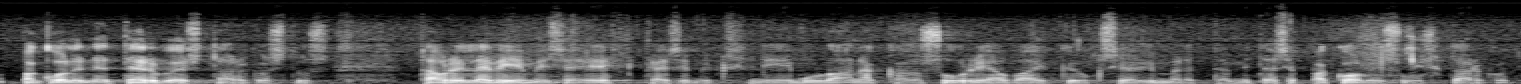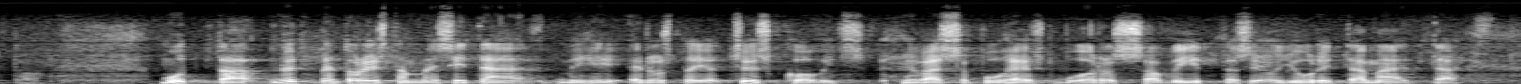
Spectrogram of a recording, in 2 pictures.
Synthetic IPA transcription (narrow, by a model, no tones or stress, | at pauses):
pɑkolːinent̪erʋeˑyst̪ɑrkɑst̪us | t̪ɑˑurileʋiæmiseehkæˑisimyksinieˑimulːɑɑˑnɑkˑɑːossuːriɑʋɑˑikˑeuksiɑymːæret̪ːˑæːmmit̪æsepɑkolːˑisuːst̪ɑrkot̪ːˑɑː | mut̪ːɑnyt̪met̪oɾist̪ɑmːesit̪æmihiʔedust̪ɑjɑt̪syskˑoːʋishyʋæsːæpuheʋuorosːɑʋiːt̪ːɑsiojjuːrit̪æmæet̪ːæ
